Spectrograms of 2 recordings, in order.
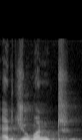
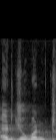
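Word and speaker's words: adjuvant: सकते हैं बेटा, बोलो एडजुवेंट, बोलना पड़ेगा बेटा, शाबाश, बोले एडजुवेंट, बोलो ए डी जे यू वी ए एन टी, ये वेंट मत पढ़ना, ये वंट पढ़ा जाएगा बेटा, उच्चारण होगा एडजुवेंट, बोलो शाबाश, एडजुवेंट।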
